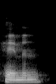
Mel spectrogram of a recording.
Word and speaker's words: Haemon: Is that the correct pronunciation? Yeah, Haemon.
